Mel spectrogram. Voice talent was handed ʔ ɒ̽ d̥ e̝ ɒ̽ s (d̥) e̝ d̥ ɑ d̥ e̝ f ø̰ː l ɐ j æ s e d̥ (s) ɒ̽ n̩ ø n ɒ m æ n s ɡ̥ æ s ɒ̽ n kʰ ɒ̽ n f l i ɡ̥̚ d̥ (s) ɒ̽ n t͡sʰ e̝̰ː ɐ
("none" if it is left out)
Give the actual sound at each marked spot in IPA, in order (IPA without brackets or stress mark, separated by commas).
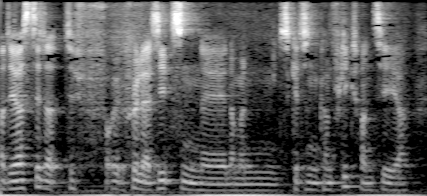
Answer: d̥, s, h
